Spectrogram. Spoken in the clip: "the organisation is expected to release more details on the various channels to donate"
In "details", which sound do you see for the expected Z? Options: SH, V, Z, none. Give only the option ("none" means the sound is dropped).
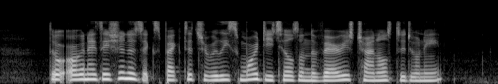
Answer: Z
